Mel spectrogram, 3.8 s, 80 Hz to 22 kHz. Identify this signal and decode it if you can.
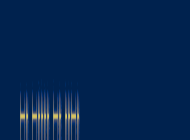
Morse code, heard as a keyed tone, about 40 wpm, 700 Hz. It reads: N6NF
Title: Easy Call Signs - 40wpm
